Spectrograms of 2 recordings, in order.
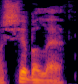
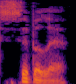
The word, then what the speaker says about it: Shibboleth: If he said no, then they said to him, "Say now Shibboleth." And he said Sibboleth, for he couldn't manage to pronounce it right.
